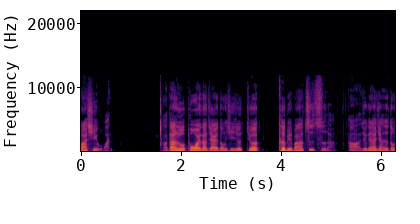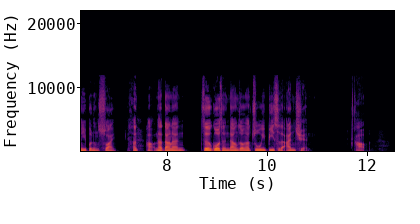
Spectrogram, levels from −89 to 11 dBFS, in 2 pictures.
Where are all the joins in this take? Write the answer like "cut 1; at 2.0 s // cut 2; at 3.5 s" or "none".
cut 1; at 3.2 s // cut 2; at 7.4 s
